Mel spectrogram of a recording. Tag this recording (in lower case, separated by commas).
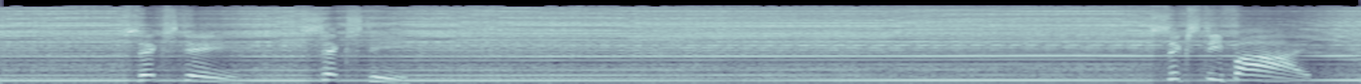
helicopter, speech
